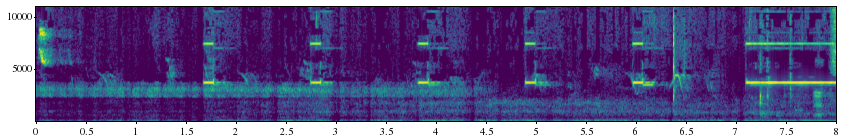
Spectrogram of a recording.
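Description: Start countdown timer on a phone beeping: short beeps about a second apart, then a long beep of about a second near the end that signals the go for a track cyclist's standing start.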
